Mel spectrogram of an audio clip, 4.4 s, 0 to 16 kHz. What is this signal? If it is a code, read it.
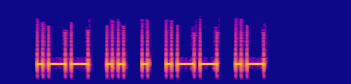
Morse code, heard as a keyed tone, about 17 wpm, 800 Hz. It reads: WIEWA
